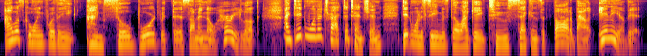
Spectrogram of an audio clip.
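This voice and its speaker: A woman playing a wry, self-possessed spaceship officer, narrating her own adventure in an expressive, sardonic audio drama style. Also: deep voice, normal speed, no echo, full character voice. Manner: dry, sardonic, expressive storytelling.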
